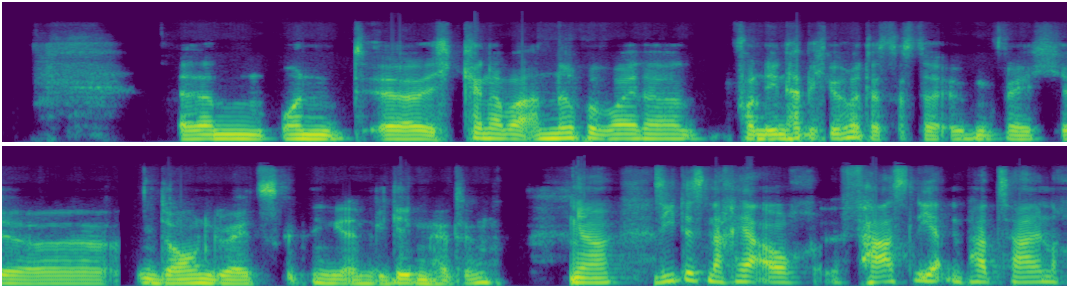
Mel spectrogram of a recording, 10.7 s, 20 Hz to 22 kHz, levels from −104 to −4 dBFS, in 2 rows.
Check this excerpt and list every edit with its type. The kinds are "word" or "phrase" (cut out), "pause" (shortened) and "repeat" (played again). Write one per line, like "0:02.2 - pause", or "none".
0:04.1 - word
0:05.9 - word
0:08.6 - phrase
0:09.4 - word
